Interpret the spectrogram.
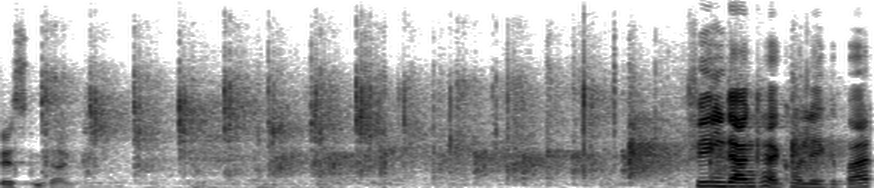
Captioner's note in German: Beifall bei Abgeordneten der CDU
